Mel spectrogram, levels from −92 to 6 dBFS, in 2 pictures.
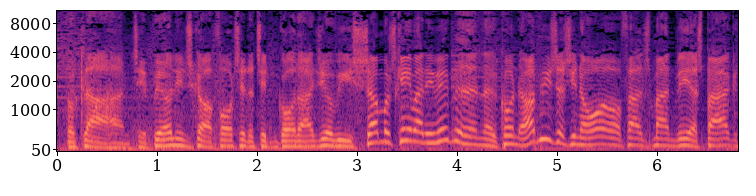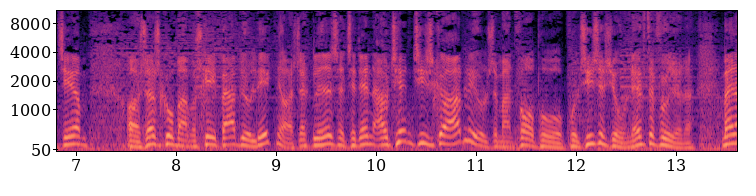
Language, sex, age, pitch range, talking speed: Danish, male, 40-59, 130-210 Hz, 205 wpm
